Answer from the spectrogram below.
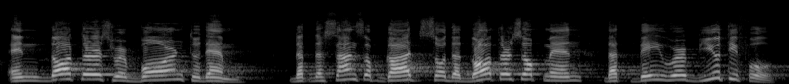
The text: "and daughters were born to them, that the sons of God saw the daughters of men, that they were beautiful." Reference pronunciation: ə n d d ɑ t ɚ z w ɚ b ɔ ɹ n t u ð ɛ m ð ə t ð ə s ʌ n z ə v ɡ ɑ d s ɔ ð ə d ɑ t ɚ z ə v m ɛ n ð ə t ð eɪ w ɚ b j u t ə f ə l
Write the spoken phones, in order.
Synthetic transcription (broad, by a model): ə n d d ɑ t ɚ s w ɚ b ɔ ɹ n t u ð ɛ m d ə t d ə s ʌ n s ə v ɡ ɑ d s ɔ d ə d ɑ t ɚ s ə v m ɛ n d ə t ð eɪ w ɚ b j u t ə f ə l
